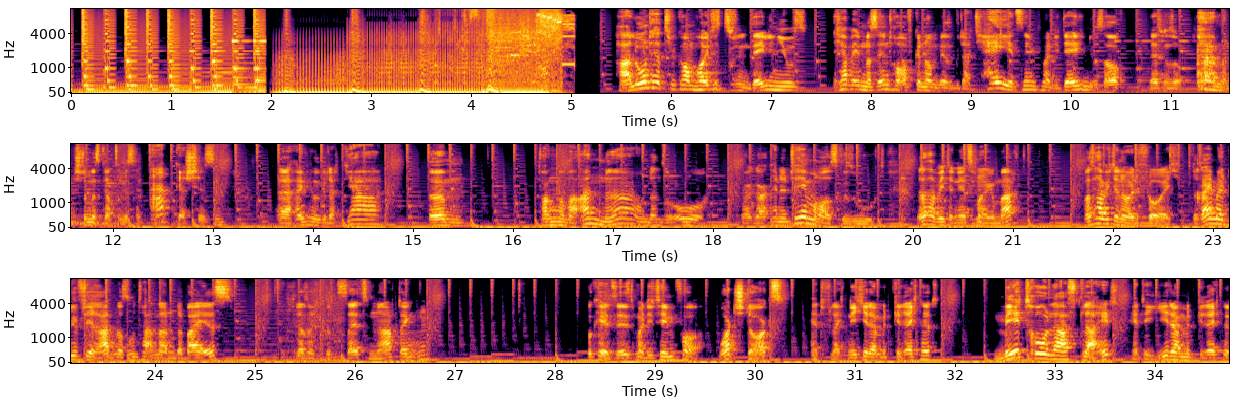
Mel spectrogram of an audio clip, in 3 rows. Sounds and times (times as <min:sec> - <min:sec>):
Music: 0:00.0 - 0:34.7
Speech: 0:05.5 - 0:15.6, 0:16.3 - 0:21.1, 0:21.7 - 0:24.8, 0:25.4 - 0:26.8, 0:28.3 - 0:34.7.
